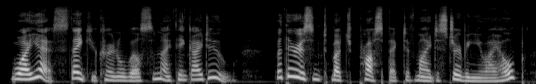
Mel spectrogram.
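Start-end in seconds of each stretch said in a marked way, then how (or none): none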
